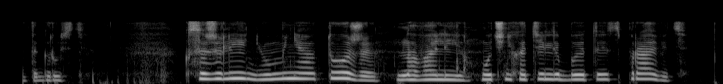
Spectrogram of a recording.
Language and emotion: Russian, sad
